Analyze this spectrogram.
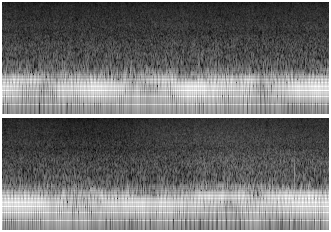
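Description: Water rushes and splashes in the boat's wake.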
